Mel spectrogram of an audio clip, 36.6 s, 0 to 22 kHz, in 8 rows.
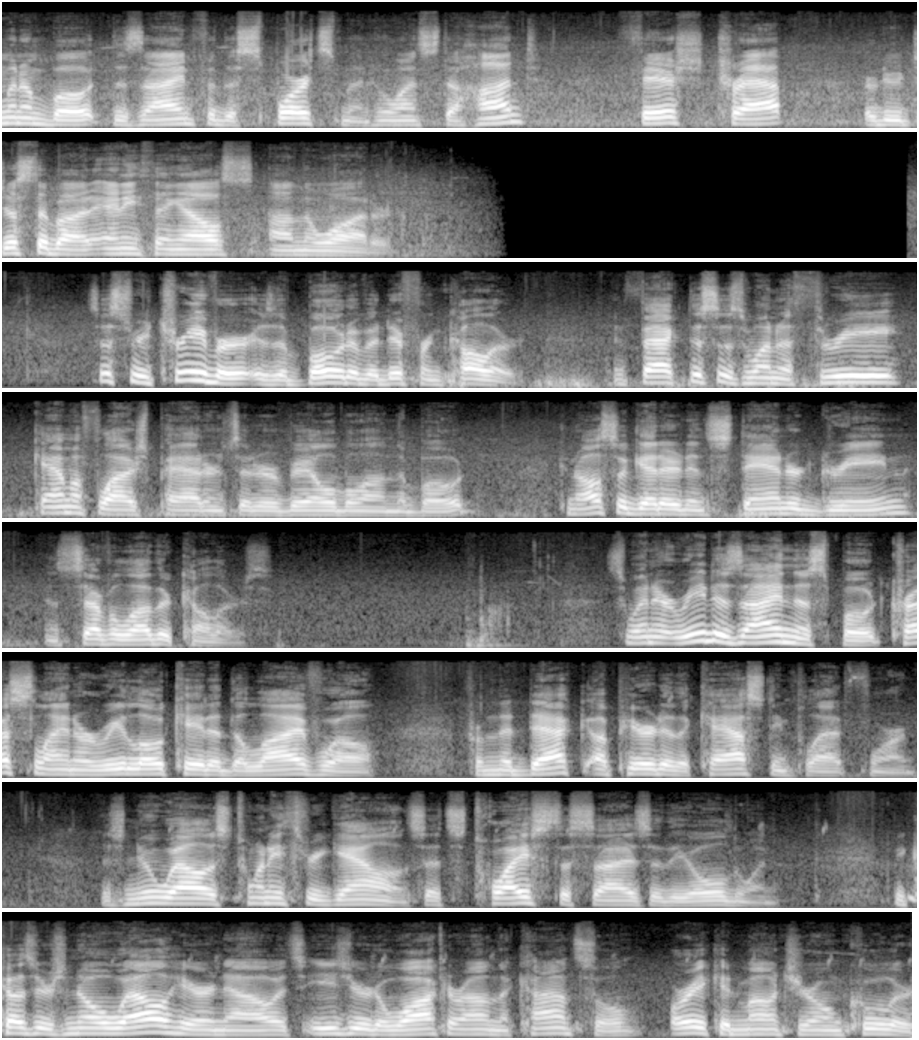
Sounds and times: Speech: 0:00.0 - 0:06.6, 0:09.6 - 0:19.6, 0:21.4 - 0:31.4, 0:32.0 - 0:36.5.

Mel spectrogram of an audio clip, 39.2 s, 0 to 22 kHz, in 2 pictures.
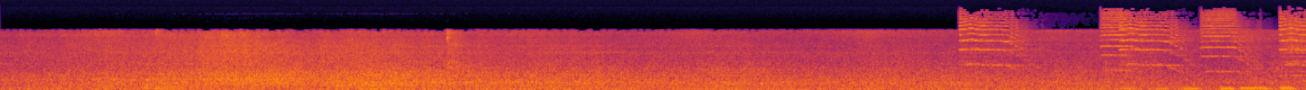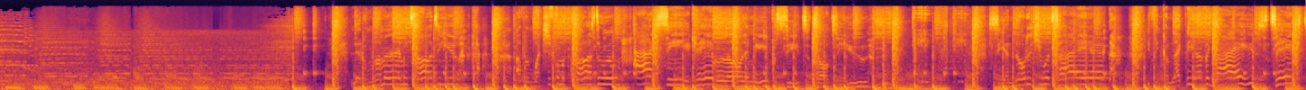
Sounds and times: Music: 0:16.5 - 0:39.1.

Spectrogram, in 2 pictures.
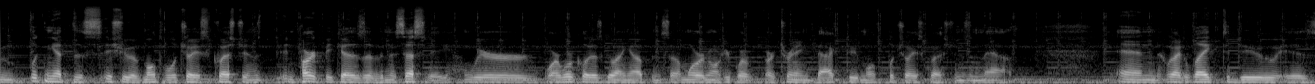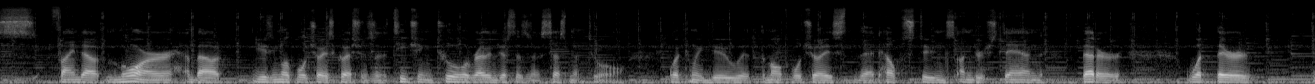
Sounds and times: Speech: 0:00.0 - 0:10.2, 0:11.2 - 0:24.4, 0:25.0 - 0:25.7
Music: 0:00.0 - 0:26.3.

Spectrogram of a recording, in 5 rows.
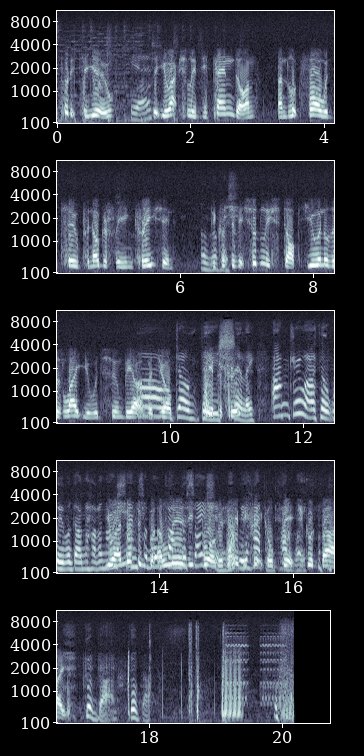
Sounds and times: Speech: 0:00.0 - 0:18.1.

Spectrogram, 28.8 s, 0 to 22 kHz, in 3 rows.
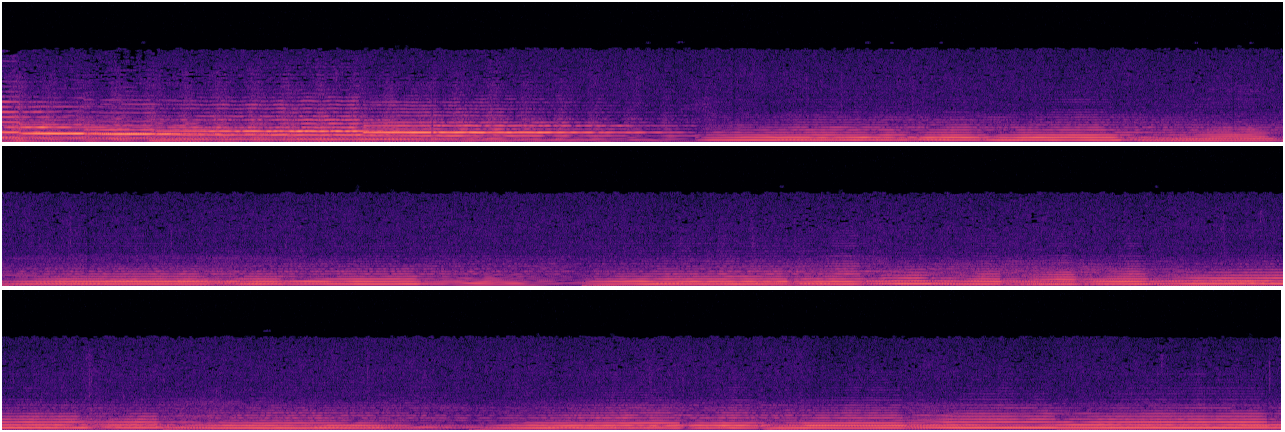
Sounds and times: Brass instrument: 0:00.0 - 0:28.8.

